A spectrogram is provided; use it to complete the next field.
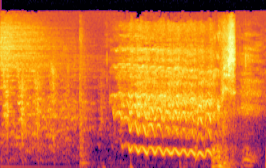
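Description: A horse gives a loud whinny, its wavering high neigh rippling for about two seconds before trailing off into a snort, with a low hum and faint rustling beforehand.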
